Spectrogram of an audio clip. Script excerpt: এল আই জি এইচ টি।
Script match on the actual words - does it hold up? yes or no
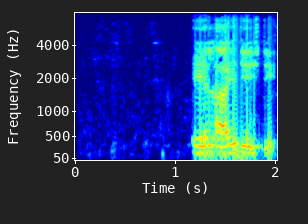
yes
